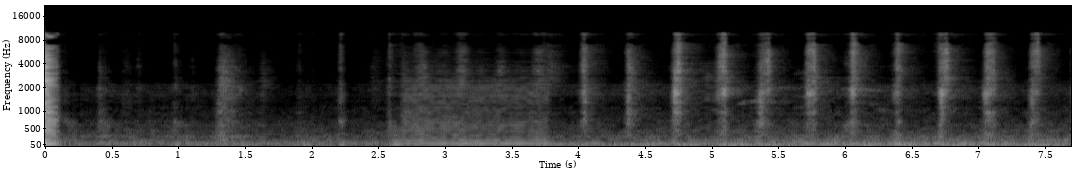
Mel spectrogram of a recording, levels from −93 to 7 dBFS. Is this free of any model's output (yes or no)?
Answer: no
